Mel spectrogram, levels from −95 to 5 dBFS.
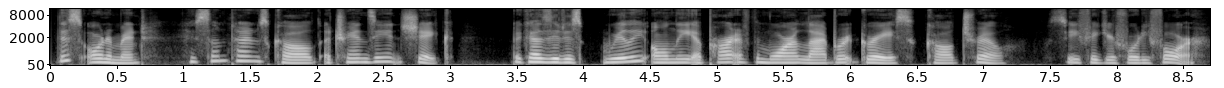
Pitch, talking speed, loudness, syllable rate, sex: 200 Hz, 180 wpm, -19 LUFS, 6.0 syllables/s, female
